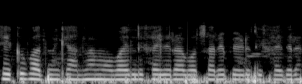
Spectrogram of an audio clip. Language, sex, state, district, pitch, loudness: Hindi, female, Bihar, Araria, 155 Hz, -18 LUFS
